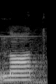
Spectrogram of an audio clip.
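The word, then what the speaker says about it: know: Um after that we also explore about silenc labels like which letters are written but not pronounced like B in thumb or K in no.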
